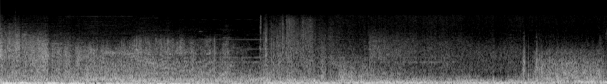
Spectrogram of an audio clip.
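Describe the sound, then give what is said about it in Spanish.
Heavy booming bursts of cannon fire roll through a dense, continuous rumble of battle, loud and sustained with no clear gaps, suggesting several guns firing amid constant noise. “Los cañonazos hacían que su pequeño cuerpo se estremeciera.”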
